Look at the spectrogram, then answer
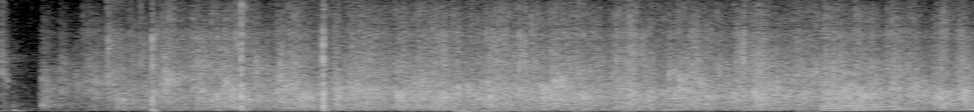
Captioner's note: applause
